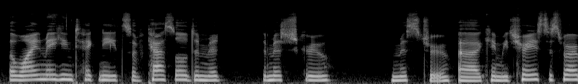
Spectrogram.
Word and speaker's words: Dimitrescu: Dimitrescu?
